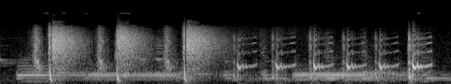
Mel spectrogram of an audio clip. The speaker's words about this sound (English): Hey, it looks like I gotta crack the whip on this critter.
